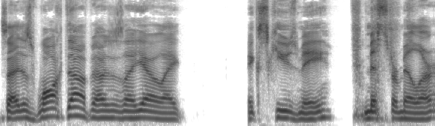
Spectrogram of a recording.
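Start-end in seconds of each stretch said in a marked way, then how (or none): 1.4-4.4 very polite, casual, friendly-sounding delivery. Retelling walking up to ask a question, imitating own polite address. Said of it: "Very polite".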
